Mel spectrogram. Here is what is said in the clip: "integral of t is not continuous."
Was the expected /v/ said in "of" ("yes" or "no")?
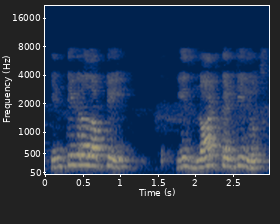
no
